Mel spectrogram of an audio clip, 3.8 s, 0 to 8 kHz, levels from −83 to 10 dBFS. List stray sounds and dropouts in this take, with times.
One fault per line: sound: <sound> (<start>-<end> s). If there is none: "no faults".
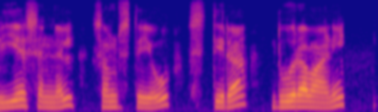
no faults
